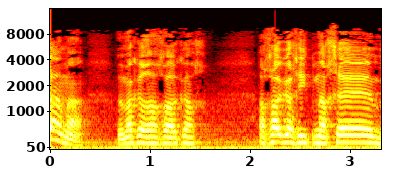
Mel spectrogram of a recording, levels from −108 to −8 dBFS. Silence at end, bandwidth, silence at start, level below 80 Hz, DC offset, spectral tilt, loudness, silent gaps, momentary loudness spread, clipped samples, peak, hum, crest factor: 0 s; 10.5 kHz; 0 s; -32 dBFS; under 0.1%; -6 dB/octave; -13 LUFS; none; 12 LU; under 0.1%; 0 dBFS; none; 14 dB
